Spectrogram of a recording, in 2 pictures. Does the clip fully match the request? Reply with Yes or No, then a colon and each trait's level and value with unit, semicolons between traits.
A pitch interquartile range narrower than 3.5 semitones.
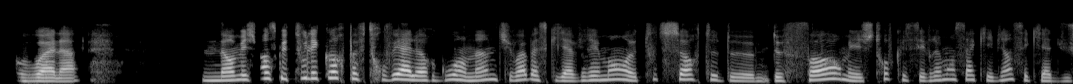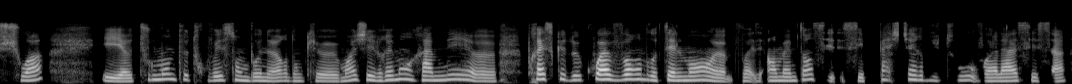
No: average, 4.6 semitones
